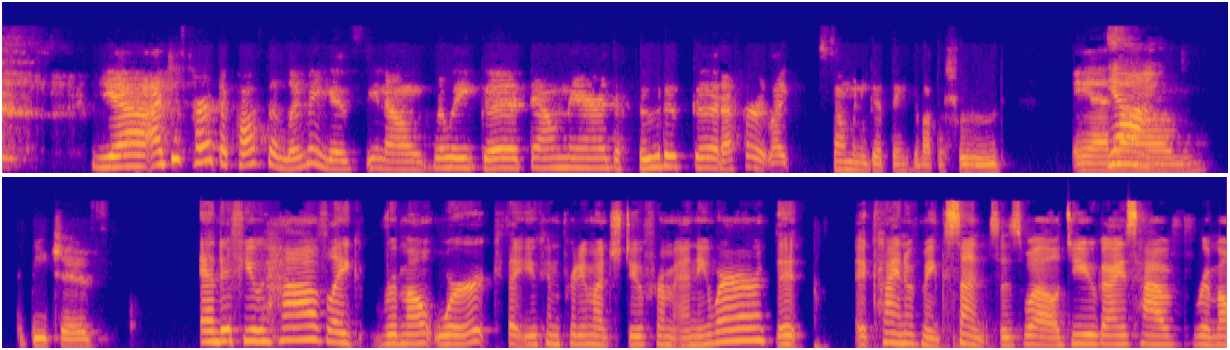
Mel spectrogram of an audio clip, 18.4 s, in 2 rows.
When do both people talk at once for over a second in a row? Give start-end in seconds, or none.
none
